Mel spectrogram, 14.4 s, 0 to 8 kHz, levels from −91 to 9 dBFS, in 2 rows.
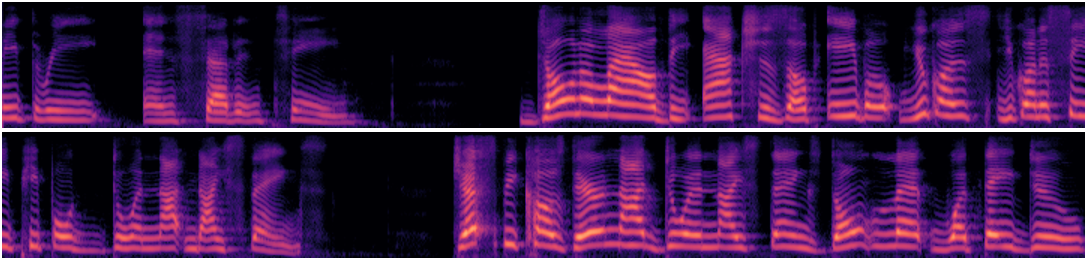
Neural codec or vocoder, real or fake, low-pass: codec, 24 kHz, 1.2 kbps, DualCodec; fake; 7.2 kHz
